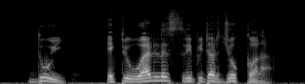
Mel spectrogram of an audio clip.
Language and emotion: Bengali, neutral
